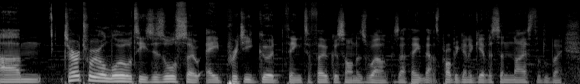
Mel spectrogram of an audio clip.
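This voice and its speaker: A man with a fairly low voice talks at a very fast pace over background music, his intonation fairly even but his loudness swinging widely. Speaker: gaming video creator. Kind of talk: gameplay commentary. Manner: subdued, toned down; normally loud, bombastic.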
